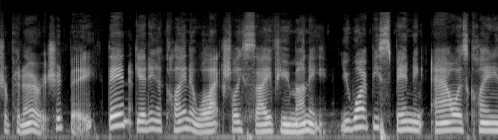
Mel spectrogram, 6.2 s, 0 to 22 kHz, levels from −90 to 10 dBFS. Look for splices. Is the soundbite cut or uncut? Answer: cut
